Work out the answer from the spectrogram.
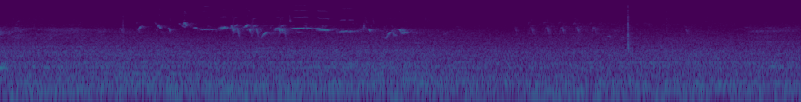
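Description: Songbirds chirping, with a run of quick high chirps from about two to four seconds in, over a steady outdoor background noise.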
